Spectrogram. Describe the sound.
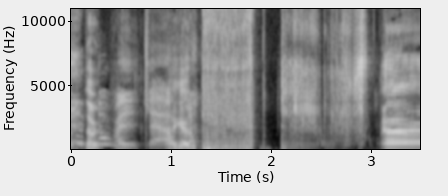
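A voice imitates fart noises with the mouth, several buzzy, sputtering blasts in a row, fairly loud, ending in a drawn-out raspy tone.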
